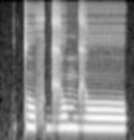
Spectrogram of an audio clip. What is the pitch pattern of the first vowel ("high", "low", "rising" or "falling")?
high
